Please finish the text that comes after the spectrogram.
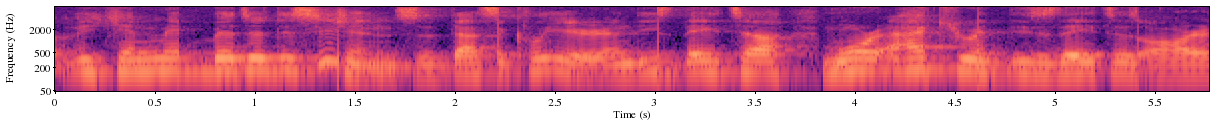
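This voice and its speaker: Halting man giving a conference talk. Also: a little high, warm tone. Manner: halting, many fillers and restarts. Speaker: conference speaker. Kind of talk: conference presentation. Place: conference hall.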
